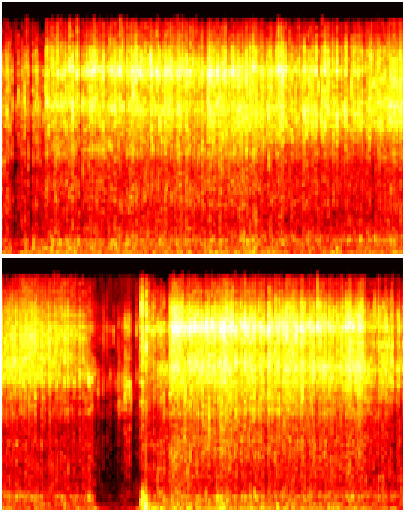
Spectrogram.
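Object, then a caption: Silicone bristle scrubber. Small, hollow, flexible blue silicone scrubbers with a hanging loop and a bristled surface are handled, squeezed and rubbed with the fingertips close to the mic. The result is a steady, dense, bright rubbing and crinkling texture with a low, soft rumble underneath. Near the seven-second mark the noise drops away briefly, then comes back with a soft low bump and carries on as before.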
